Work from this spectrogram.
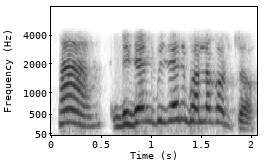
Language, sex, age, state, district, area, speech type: Odia, female, 60+, Odisha, Gajapati, rural, conversation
